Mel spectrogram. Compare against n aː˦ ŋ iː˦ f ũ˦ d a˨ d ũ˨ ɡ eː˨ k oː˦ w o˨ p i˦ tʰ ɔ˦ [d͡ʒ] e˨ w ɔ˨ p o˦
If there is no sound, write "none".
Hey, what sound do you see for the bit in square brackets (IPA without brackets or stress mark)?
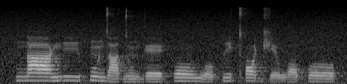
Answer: d͡ʒ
